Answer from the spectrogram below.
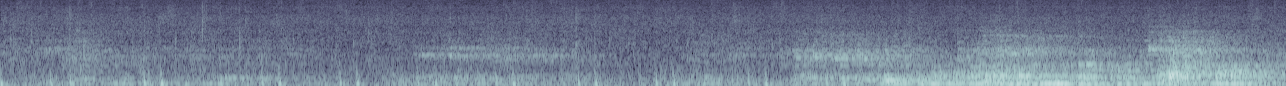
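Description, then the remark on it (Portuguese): A messenger's horse's hooves clip-clop in a steady rhythm as he rides toward Trena on a rainy night, the sound swelling louder and busier over the final seconds alongside a rushing, rain-like background. “Um mensageiro cavalgava a caminho de Trena.”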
